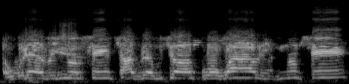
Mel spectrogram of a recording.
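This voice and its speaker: This is a man with a Cleveland accent talking loosely as a caller, full of slang and fillers. His voice is husky and very sharp, and it sits a little high for a man. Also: level tone, rapid-fire, rough recording. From Cleveland, Ohio. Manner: laid-back slang, keeps asking "you know what I'm saying". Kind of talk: casual phone chat.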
